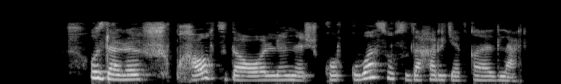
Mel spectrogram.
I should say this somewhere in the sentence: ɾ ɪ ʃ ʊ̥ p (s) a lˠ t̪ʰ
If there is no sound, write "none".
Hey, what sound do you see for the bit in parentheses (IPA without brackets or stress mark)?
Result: χ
